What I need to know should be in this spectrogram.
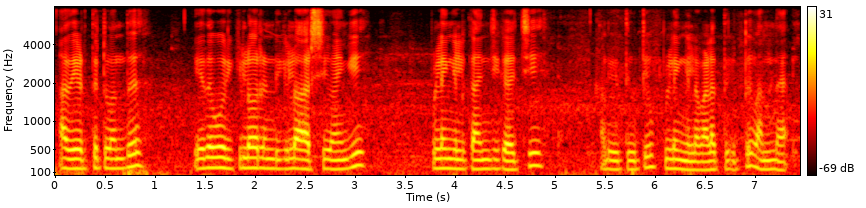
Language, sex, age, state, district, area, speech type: Tamil, female, 60+, Tamil Nadu, Perambalur, rural, spontaneous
